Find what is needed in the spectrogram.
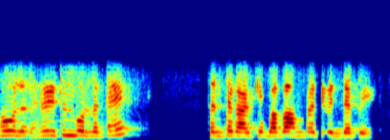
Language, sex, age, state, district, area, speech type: Marathi, female, 18-30, Maharashtra, Amravati, rural, conversation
